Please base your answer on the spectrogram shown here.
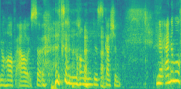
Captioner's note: laughs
